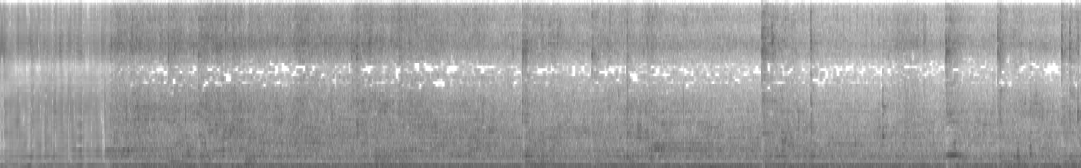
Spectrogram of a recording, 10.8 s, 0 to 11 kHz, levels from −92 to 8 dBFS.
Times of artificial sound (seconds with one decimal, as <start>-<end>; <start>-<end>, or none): 0.0-1.1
